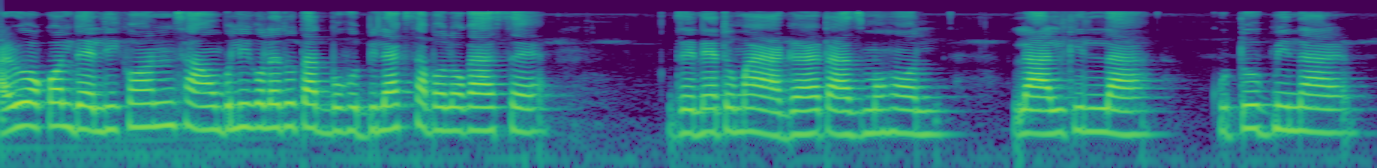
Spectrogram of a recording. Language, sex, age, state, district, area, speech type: Assamese, female, 30-45, Assam, Golaghat, urban, spontaneous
